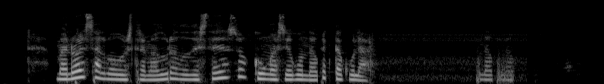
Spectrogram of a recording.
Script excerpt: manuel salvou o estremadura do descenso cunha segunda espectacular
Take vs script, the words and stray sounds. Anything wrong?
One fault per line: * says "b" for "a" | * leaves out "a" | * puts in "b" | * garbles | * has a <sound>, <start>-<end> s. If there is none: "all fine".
* has a laugh, 4.8-5.2 s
